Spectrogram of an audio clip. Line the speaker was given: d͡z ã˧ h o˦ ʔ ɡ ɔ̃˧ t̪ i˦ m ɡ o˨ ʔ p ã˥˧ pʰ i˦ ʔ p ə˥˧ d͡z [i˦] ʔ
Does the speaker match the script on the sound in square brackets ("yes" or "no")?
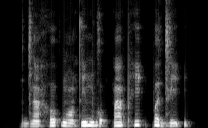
yes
